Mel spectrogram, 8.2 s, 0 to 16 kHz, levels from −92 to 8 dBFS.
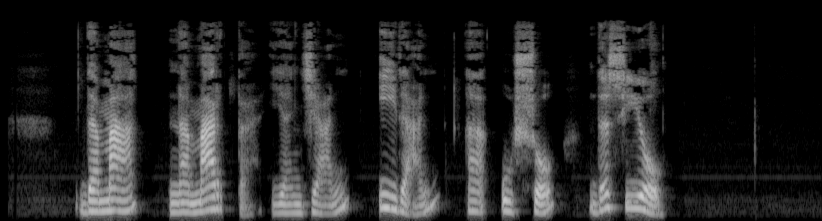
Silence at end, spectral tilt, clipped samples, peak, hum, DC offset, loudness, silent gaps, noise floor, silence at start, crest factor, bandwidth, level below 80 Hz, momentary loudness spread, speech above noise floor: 1.6 s; -4 dB/octave; under 0.1%; -2 dBFS; none; under 0.1%; -21 LUFS; none; -72 dBFS; 0.75 s; 22 dB; 11.5 kHz; -72 dBFS; 17 LU; 51 dB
